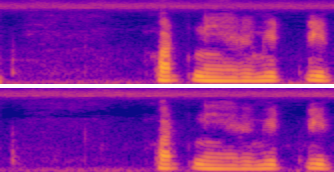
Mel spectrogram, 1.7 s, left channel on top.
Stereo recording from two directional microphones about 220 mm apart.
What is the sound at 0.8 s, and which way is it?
Speech, 20° left (ahead or behind).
